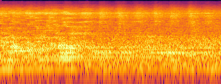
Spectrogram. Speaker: Music in the sawmill. I hope y'all can hear that blade singing. It sure sounds cool.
